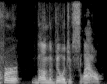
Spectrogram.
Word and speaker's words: Slough: You're not just pronouncing slow as slough, it's actually slough.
